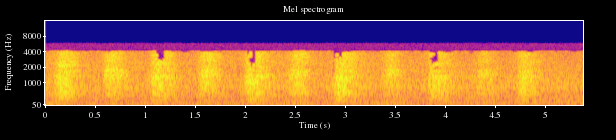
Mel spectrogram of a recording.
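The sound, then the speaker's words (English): Rapid, shallow breathing from the upper chest, done deliberately as a breathing exercise, about two quick airy breaths per second in a steady, even rhythm, moderately loud with no talking. “Breathe only in your upper chest and breathe 30 shallow and rapidly.”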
